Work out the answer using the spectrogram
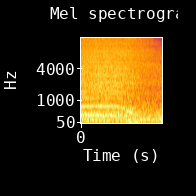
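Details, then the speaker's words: Car running off a booster, with almost 11 V measured at the alternator: the engine hum holds, then sags and dies within a second when the booster is disconnected; failed alternator that needs replacing. "That's it. It died. So, it needs an alternator."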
